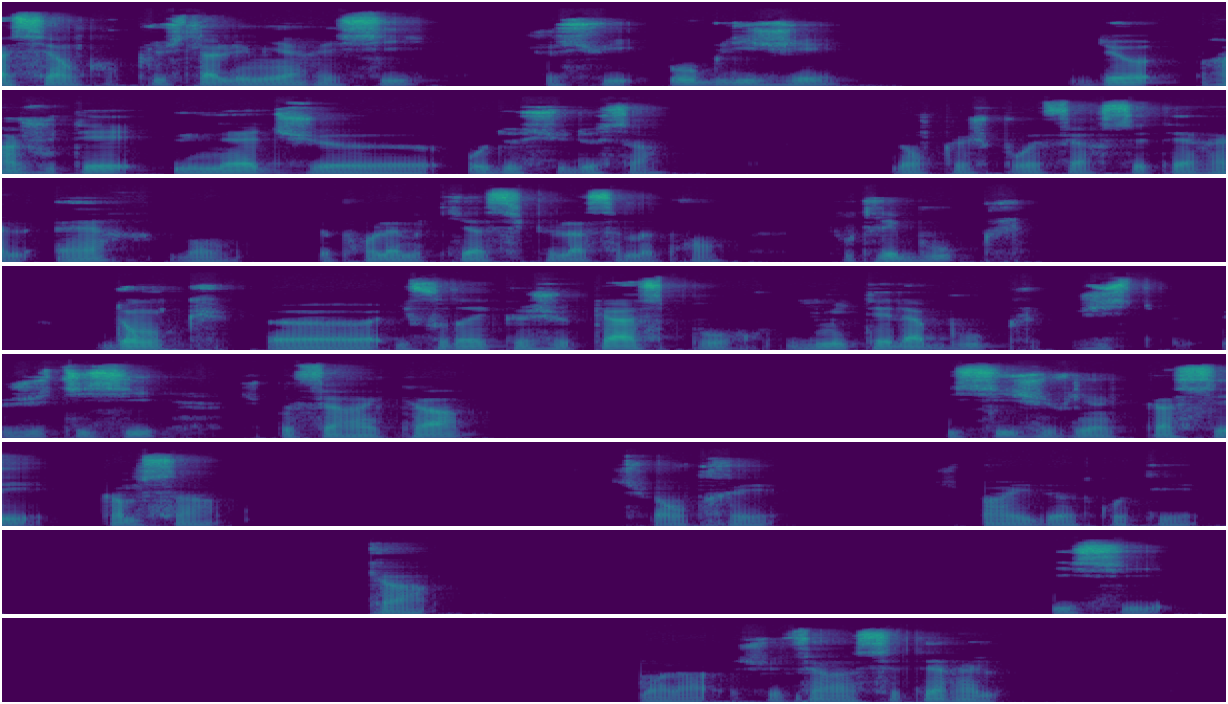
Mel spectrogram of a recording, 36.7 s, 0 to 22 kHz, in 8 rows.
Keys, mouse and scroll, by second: 0.0 middle click, 0.1 Tab, 0.9 Tab, 1.9 middle click, 2.4 middle click, 3.1-3.9 middle drag, 4.0-13.1 middle drag, 9.1 ctrl+r, 13.4-18.6 right drag, 19.8 k, 21.7 click, 24.0 click, 25.2 Return, 27.2 middle click, 28.6 k, 30.4 click, 34.3 click.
